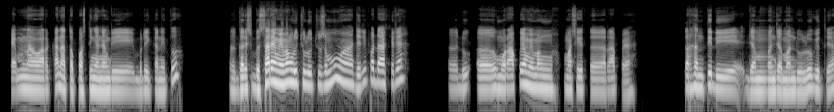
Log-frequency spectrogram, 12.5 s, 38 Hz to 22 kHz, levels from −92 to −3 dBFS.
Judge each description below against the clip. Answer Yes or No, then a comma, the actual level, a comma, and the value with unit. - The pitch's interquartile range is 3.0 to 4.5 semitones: No, average, 4.9 semitones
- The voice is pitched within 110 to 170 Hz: Yes, medium, 140 Hz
